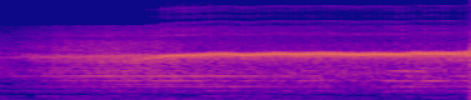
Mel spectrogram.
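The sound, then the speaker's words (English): An American toad gives its long, monotonous trill at night on a golf course in Lansing: one steady, unbroken buzzing trill at constant pitch that swells slightly early on, then holds loud and even throughout, with no other sounds. “here's the American toad call. I recorded this on a golf course that's now gone in Lansing in the middle of the night.”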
